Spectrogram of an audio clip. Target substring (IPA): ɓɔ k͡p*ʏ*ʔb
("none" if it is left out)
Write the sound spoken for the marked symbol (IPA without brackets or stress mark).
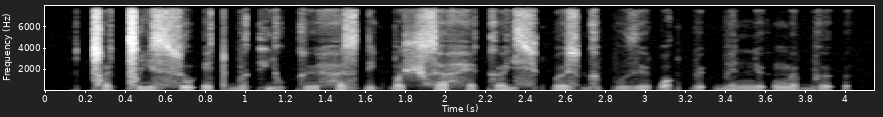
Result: ʏ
